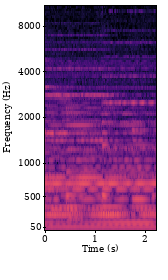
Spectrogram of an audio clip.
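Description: Church organ playing slow, sustained chords over a held low pedal note, the upper voices moving to new notes a few times.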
